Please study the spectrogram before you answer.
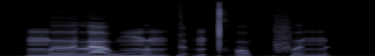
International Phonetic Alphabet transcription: m əː˧ l a˨˦ w m ə˧˩ m ɗ ə̰˧˥ m t̪ʰ ɔ˨˩ p̚ f ə˧˩˨ n

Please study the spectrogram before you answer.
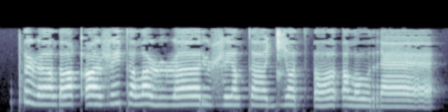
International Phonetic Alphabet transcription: pʼ ə ɭ ɐː lˠ ɾ ʌː qʼ ɐː ʐ e t ə lˠ ʌ ɭ y ɭ ɐː ɾ y ʐ e lˠ t ɐː d͡ʑ ʌ t͡sʼ ʌː ʔ ʌ lˠ o r æː

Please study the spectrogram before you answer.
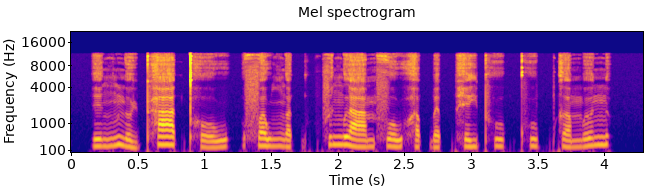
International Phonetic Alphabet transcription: ɪ˨˥ ŋ n̪ ɵ˨˩ ɥ pʰ aː˥ t̚ pʰ o˨˧ w | f ɐ˧ w ŋ ɐ˨ t̚ ʊ˨ k̚ f ɪ˥ ŋ l aː˨˧ m f o˨˥ w h ɐ˨ p̚ ɛː˨˥ p̚ h e˨˧ j pʰ uː˨ k̚ pʰ uː˨˥ p̚ k ɐ˨˧ m ɵ˥ n

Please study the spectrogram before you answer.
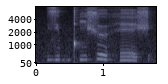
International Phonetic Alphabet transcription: zʲ ə b ǃʼ i ʃ ø h e ʃ

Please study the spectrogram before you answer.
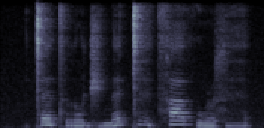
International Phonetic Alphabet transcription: ǀ ɛ˨ tʰ r o˨ d͡ʒ e̤˨ n ɛ˦ ǀ ɛ̤˦˨ t͡sʰ a˦ θ u˨ ɹ ɬ ɛ̤˦

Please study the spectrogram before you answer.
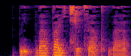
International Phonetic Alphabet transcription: p ĩ˨ t̚ p w a˦ p a˥˧ j t͡ɕ ə˧ t͡s a˧ pʰ w a˧

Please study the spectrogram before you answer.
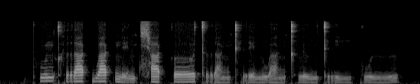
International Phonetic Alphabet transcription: pʰ u˥˩ n kʰ r a˥˩ k̚ w a˥˩ k̚ n e˨˩ n t͡ɕʰ a˦˥ k̚ ʔ ɤː˦˥ t r a˩˦ ŋ kʰ r e˩˦ n w a˩˦ ŋ kʰ l ɯ˨˩ ŋ t r iː˨˩ k w ɯː˩˦

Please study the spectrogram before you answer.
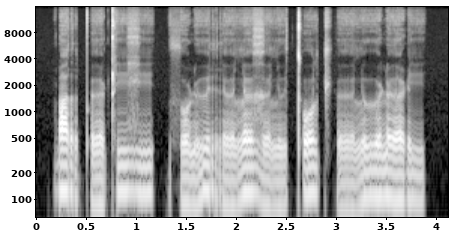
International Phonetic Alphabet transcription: ɽ a˥ r pʼ ɘː˩ ʈʰ i˥ ɣ i˥ | θ o˩ ɳ ɨː˥ r ɘː˩ l ɘ˥ ɣ ɘ˩ l ɨ˩ tʼ o˥ l t͡ʃʼ ɘː˩ l ɯː˥ ɳ ɘː˥ ɽ i˥

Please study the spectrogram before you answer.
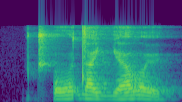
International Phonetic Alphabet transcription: t͡ʃʼ o d a ʎ ɛ lˠ y

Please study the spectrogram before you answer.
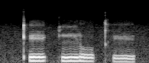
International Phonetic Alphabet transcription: kʼ e˦ k ĩ˦ ɾ o˦ kʰ ɪ˦

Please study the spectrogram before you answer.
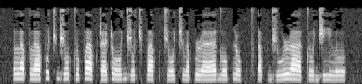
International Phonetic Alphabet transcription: l ɐ˦˨ p l ɐː˨˥ p ʊ˨˥ t͡ʃ d͡ʒ o˦˨ t ʊ˨˥ p ɐː˦˨ p ʈ ɜ˨˥ ʈ oː˨˥ d͡ʒ o˨˥ t͡ʃ p ɐː˦˨ p t͡ʃ oː˨˥ t͡ʃ ð ɐ˨˥ p ɹ ɜː˨˥ d oː˨˥ p ɳ o˨˥ p t͡sʼ ɐ˦˨ p d͡ʒ u˨˥ ɹ ɐː˦˨ t ʊ˦˨ d͡ʒ i˦˨ l ʊ˦˨

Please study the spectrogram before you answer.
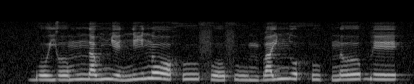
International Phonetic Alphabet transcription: b oː˩ j ɤː˩˧ m n a˧˥ w ɲ e˧˩ n i˧˥ n ɔː˥˨ h uː˧ f oː˩˧ f uː˩ m b a˧˥ j ɲ o˥˨ h uː˧˩ p̚ n ɤː˧˥ b e˧

